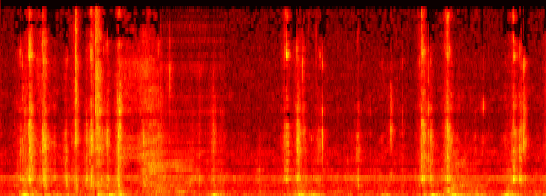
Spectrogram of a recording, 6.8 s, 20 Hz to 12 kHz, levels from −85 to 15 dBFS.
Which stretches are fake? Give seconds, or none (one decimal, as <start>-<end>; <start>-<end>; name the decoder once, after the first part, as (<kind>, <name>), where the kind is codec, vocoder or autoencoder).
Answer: 2.0-2.8 (autoencoder, DAC-VAE)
